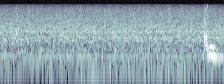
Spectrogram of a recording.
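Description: Steady trickling of running water in a koi pond, with a faint steady hum underneath.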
